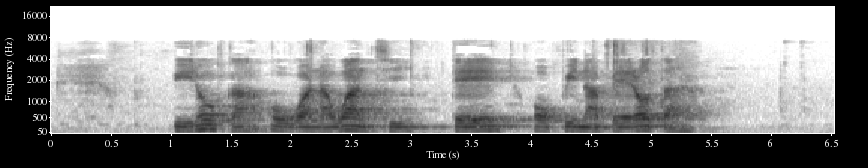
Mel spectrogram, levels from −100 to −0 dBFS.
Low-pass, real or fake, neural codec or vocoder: 7.2 kHz; real; none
